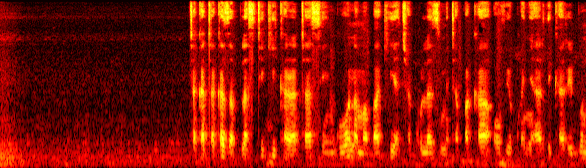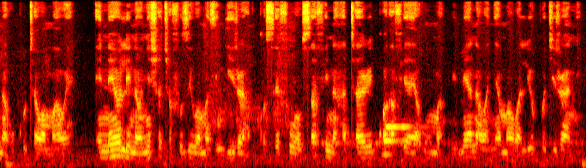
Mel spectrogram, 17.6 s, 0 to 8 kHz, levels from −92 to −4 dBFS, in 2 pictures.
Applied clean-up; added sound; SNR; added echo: none; none; none; none.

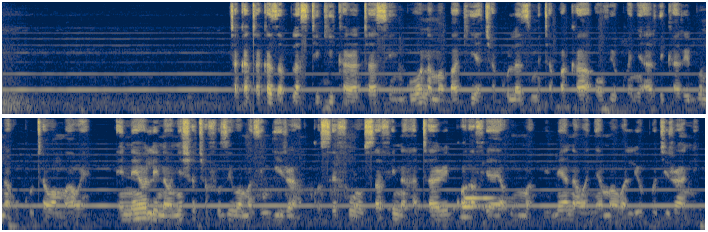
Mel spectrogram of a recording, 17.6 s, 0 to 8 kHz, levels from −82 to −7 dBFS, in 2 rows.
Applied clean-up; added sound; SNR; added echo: none; Bowed string instrument; 18 dB; none.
